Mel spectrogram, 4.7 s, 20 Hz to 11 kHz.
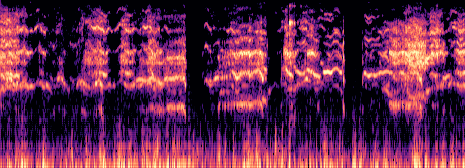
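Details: Chicks of peregrine falcon being fed on the Palace of Culture and Science, Warsaw, Poland, 7 July 2022, beg with nearly nonstop harsh, quavering wails broken by brief silences, over persistent low wind noise.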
